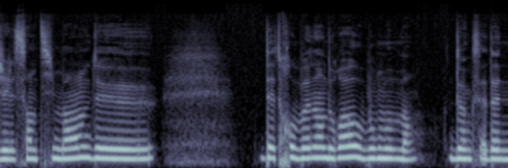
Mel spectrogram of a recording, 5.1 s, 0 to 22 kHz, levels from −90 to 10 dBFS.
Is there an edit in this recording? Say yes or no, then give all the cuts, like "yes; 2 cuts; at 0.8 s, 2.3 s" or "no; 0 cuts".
no; 0 cuts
